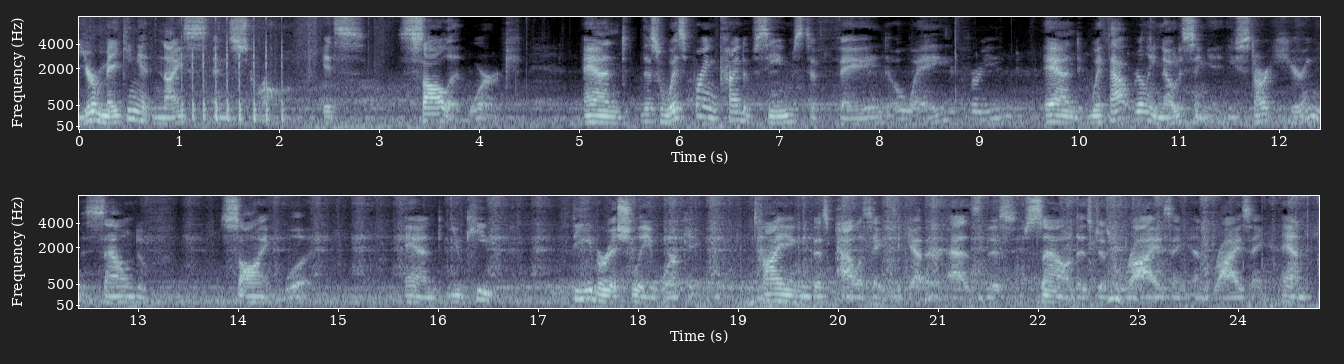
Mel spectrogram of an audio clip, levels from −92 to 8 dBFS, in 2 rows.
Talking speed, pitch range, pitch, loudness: 125 wpm, 105-130 Hz, 115 Hz, -19 LUFS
